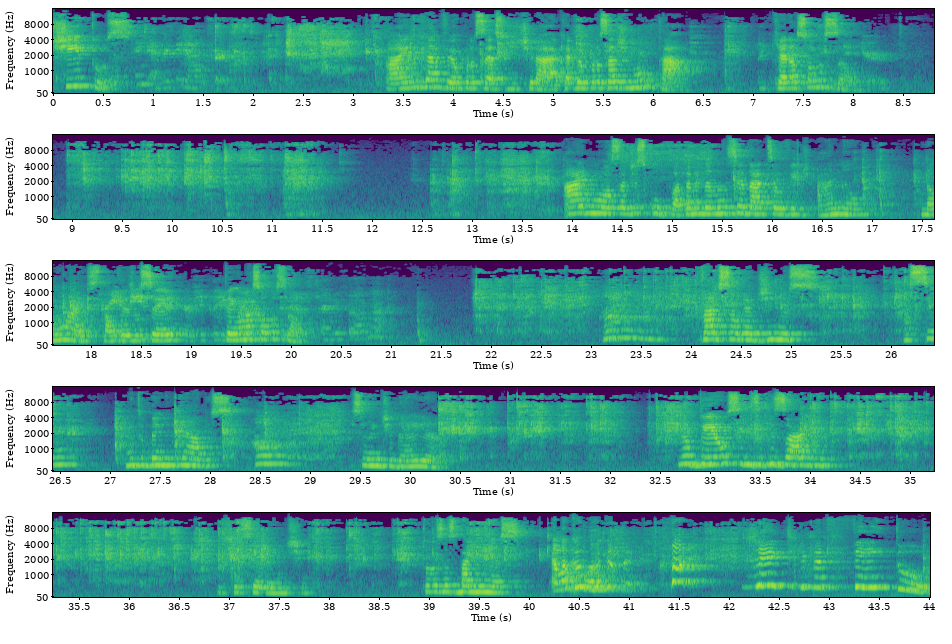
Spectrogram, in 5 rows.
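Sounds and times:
plastic crinkling and rustling: 0:08.9 - 0:11.7, 0:12.4 - 0:15.4, 0:21.8 - 0:26.9, 0:28.0 - 0:43.0.

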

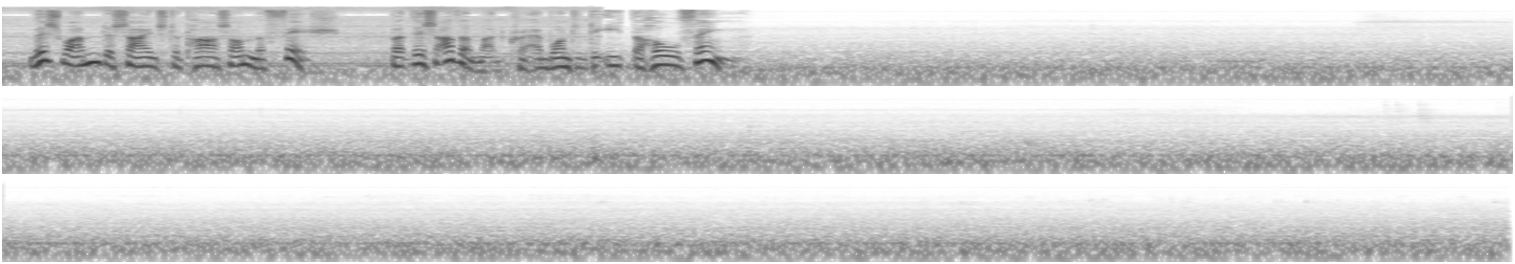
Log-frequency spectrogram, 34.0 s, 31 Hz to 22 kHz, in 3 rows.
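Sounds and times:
faint high whine: 0:00.0 - 0:34.0
harbor background rumble: 0:00.0 - 0:34.0.

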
